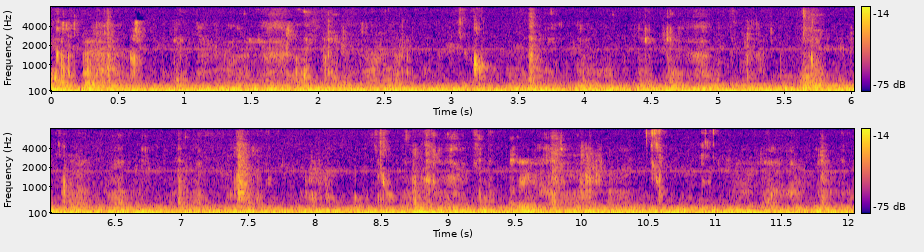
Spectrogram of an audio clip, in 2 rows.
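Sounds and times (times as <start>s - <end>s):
chewing pizza: 0.0s - 12.0s
low steady hum: 0.0s - 12.0s.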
